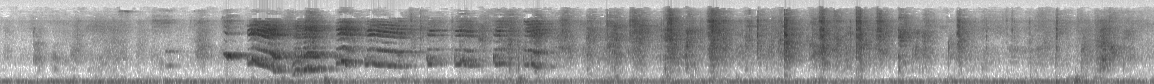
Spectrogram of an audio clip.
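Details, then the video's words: Six Labrador Retriever puppies, Sadie's litter, at play in an indoor puppy play room; a burst of high, wavering whines and yips around two to four seconds, then scuffling, clicking paws and faint squeaks under a steady low hum. "Labrador puppies at play!"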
